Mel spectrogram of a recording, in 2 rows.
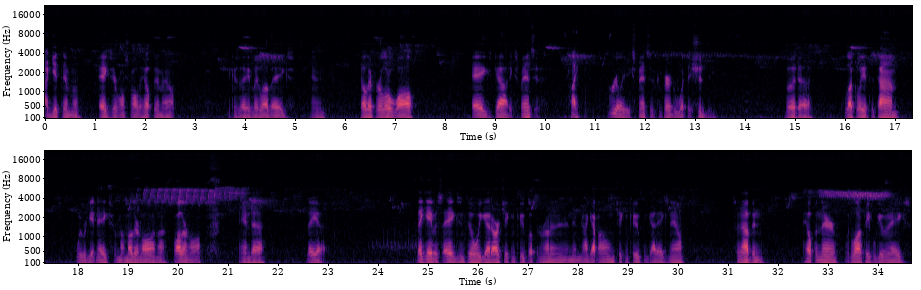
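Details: Adult man, about 8-9 months after a stroke the previous November that also weakened his right side, with post-stroke aphasia and word-finding difficulty: he knows what he wants to say but must wait for words; worse when frustrated, improving.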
